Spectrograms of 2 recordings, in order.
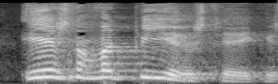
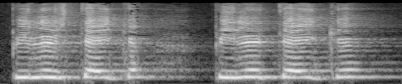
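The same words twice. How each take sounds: First: Grandpa says it right. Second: Put-on high toddler chant "Pielen steken" with l for r; "Pielen" lisped like a tiny child for "pieren"; little boy parroting "Pielen steken" with an l; toddler mispronunciation. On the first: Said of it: "zei opa". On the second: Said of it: "riep Poekie". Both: A narrator's reading.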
